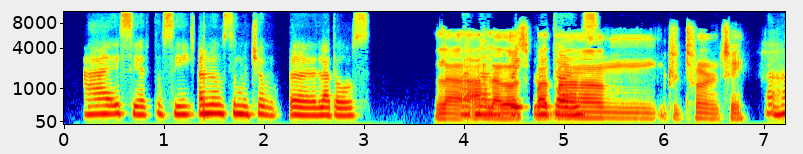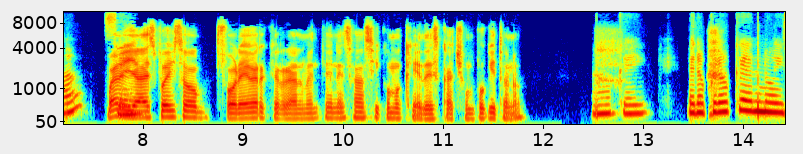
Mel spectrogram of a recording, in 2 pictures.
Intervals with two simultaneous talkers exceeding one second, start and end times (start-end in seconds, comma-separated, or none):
3.9-5.4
